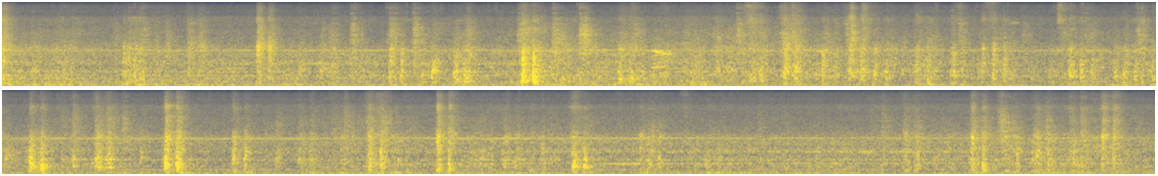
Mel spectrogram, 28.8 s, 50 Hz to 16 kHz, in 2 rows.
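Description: Ryutetsu 5000-series electric train running at speed, heard from inside the car: a steady rumble and hum, with irregular knocks as the wheels cross rail joints. The loudest knock comes about six and a half seconds in.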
